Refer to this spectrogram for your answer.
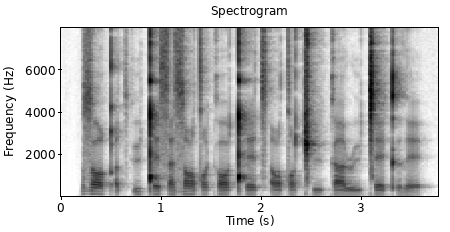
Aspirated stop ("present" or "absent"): present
